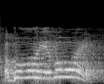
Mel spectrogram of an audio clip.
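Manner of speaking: high excited shouted yes; eager shout. Retold or imitated. Student shouting the answer to the teacher, high and excited. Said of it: "And you shout".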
